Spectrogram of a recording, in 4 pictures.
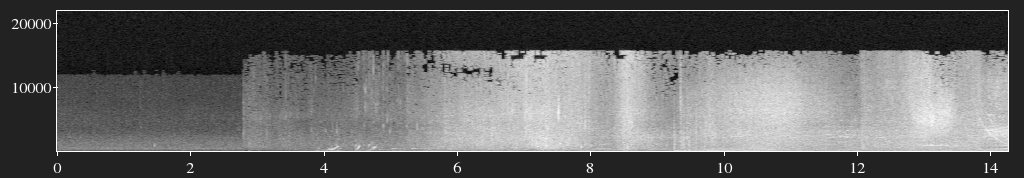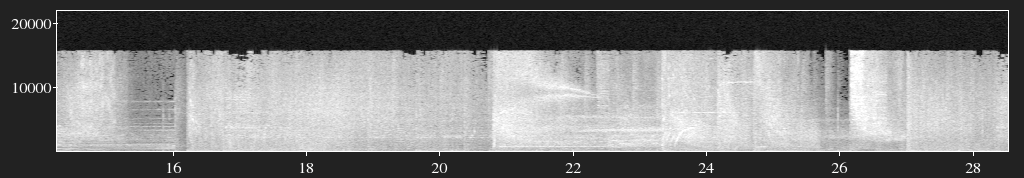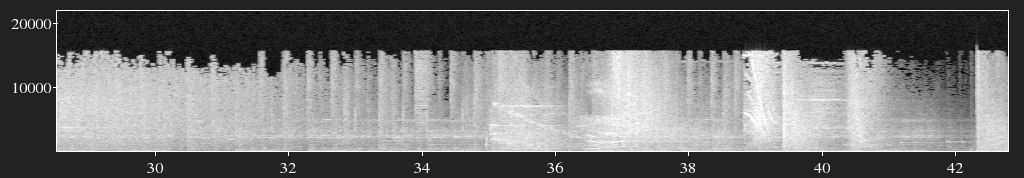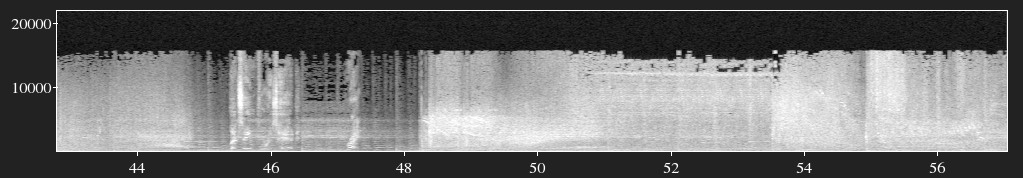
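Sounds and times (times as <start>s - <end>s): dramatic action music: 8.4s - 57.0s
crashing and booming impacts: 42.3s - 44.2s.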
